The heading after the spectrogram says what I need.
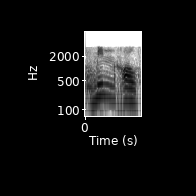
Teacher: نون ساکن کے بعد خا ہے، خا کون سے حروف میں سے، حروف حلقی میں سے، لہذا یہاں پر اظہار کریں گے، غنہ نہیں کریں گے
